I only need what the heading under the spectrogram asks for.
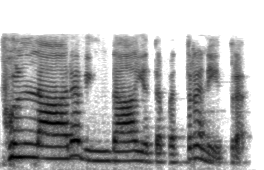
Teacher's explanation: the pronunciation is pa, so it shouldn't be fa, not like fruit.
